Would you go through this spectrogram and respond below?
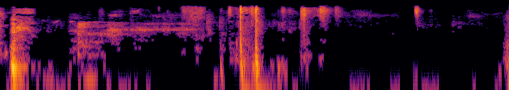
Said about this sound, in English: Excuse me, I had a... It's an allergy season here in Austin, and I can't stop coughing.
